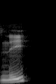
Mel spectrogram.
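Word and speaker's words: 二: simply one ichi but this one is is knee so one two pretty simple and then the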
